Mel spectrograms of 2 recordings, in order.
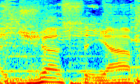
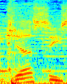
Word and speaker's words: Jussie: Yeah, Jussie. – Jussie sounds like fussy. Rhymes with, sounds like, reminds me of.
